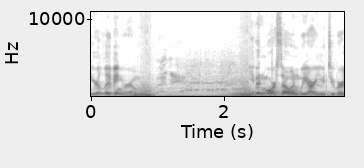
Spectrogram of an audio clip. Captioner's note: man screams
